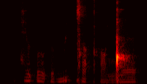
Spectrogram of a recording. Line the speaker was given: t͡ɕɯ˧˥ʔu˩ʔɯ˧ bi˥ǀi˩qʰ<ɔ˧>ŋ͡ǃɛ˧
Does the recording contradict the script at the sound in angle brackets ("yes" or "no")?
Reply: yes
